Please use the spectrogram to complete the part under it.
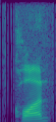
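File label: "kuan" second tone, Chinese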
